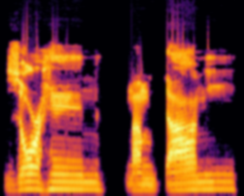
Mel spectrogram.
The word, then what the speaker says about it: Zohran Mamdani: believe, the Democratic primary in New York City, Zohran Mamdani, I believe is how you pronounce his name.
